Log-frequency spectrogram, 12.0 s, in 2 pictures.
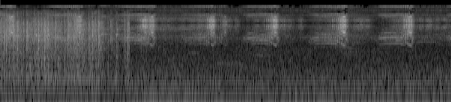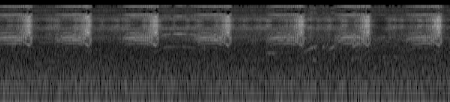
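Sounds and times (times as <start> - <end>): bird calling repeatedly: 0.0 - 12.0.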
